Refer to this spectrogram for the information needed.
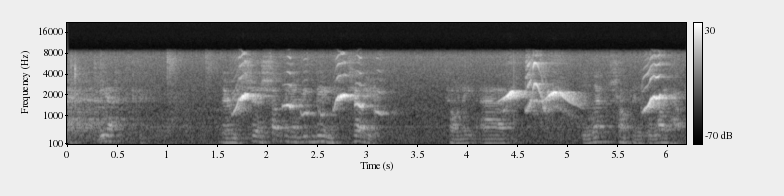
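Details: Young pet cockatiel, six months old, sings imitated tunes, the Chocobo melody and Addams Family theme, mixed into mashups. Short bursts of rising, swooping whistles come in groups, separated by quiet gaps, with television voices murmuring underneath.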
